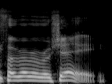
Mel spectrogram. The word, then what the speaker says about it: Ferrero Rocher: It's a Ferrero Rocher. You have to you have to smile at the camera and say say it like Rocher.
